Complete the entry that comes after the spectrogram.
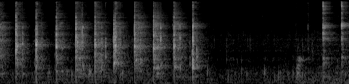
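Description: An egg is beaten briskly in a bowl with cornstarch for a chicken vegetable soup, a fast run of sharp clinking strokes close up, then a short pause before the beating resumes.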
